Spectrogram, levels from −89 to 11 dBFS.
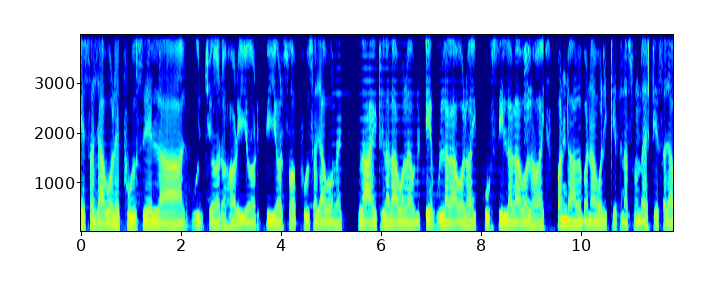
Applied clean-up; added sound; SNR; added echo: neural mask model DeepFilterNet 3.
